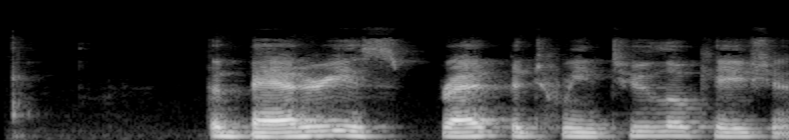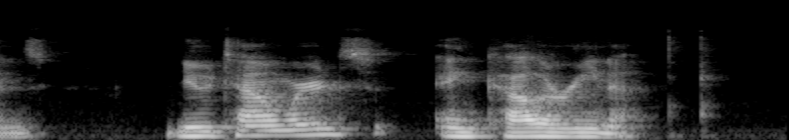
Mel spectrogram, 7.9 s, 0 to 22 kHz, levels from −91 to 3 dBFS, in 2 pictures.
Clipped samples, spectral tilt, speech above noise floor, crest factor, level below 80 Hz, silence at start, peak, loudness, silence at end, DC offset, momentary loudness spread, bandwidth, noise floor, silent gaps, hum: under 0.1%; -8 dB/octave; 53 dB; 18 dB; -56 dBFS; 0.05 s; -2 dBFS; -18 LUFS; 0.75 s; under 0.1%; 15 LU; 7 kHz; -70 dBFS; none; none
